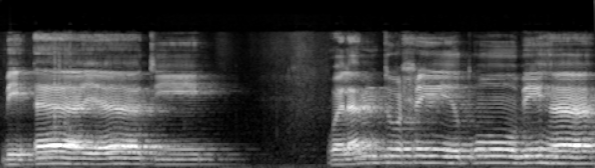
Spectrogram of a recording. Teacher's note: സാക്കിനത്ത് അമീമിനെ ഇൽഹാർ ഷഫവി നൽകി മണിക്കാതെ വെളിവാക്കണം. തുഹീതു ഹ, ശേഷം ത്വാ, എല്ലാ ഹർഫും ക്ലിയറായി വ്യക്തമായി മഖ്റജിൽ നിന്ന് തന്നെ ഉച്ചരിക്കുക.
